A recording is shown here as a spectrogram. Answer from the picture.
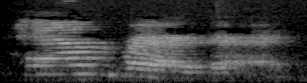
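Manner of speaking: Hamburger slowed, ham-bur-ger, beat by beat; clapped out syllables. Shown as a demonstration. Teacher slowly paces out Hamburger for the class. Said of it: "These words are easily clapped out".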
